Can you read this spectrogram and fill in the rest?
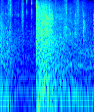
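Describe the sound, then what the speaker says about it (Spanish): A sudden loud weapon blast in Alan Wake at close range, followed by a sustained noisy rumble of continued fire. "Es que esta recarga rapidísimo."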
